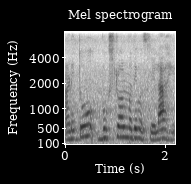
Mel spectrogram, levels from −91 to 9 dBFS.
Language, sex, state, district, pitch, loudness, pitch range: Marathi, female, Maharashtra, Solapur, 235 Hz, -17 LUFS, 215-255 Hz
